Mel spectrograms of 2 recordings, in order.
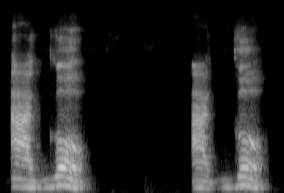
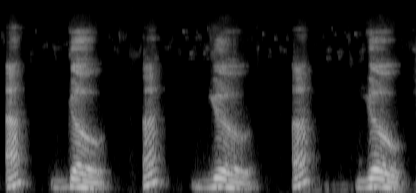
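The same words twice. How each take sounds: First: "a go" as open "ah-go"; full Spanish a and pure o in "a go"; "a go" read as Spanish, no glide; Spanish vowels. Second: "a go" as "uh... gohw"; short neutral "a", then long gliding "go"; "a go" with unstressed uh, English long O; English schwa. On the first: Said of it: "una A del español". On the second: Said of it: "aquí vamos a decir". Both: Shown as a demonstration.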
